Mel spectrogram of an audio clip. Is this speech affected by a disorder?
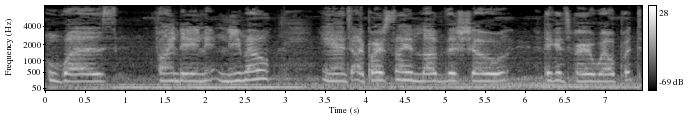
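Yes: cerebral palsy; uses a wheelchair.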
